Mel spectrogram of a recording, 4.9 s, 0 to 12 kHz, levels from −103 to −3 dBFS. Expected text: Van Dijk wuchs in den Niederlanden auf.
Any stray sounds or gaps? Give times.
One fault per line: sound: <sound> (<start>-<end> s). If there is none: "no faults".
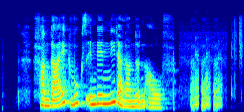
sound: laugh (3.8-4.5 s)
